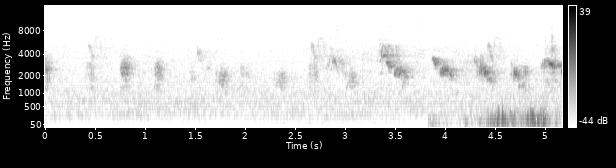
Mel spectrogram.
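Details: Light-vented bulbul, 16 April 2023: a steady run of quick chirping notes that grows louder and more crowded toward the end, where low rumbling noise joins in.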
